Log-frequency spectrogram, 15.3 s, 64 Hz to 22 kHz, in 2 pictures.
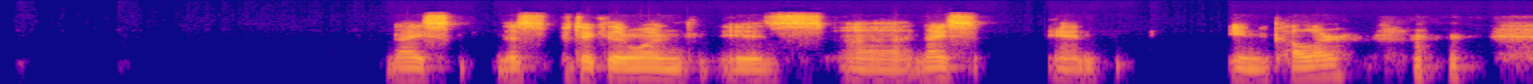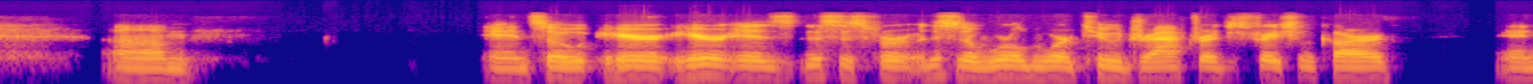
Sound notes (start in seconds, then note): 6.8 chuckles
